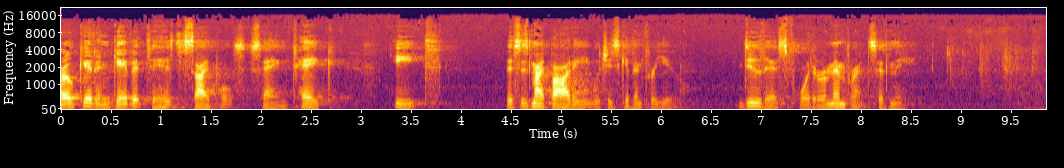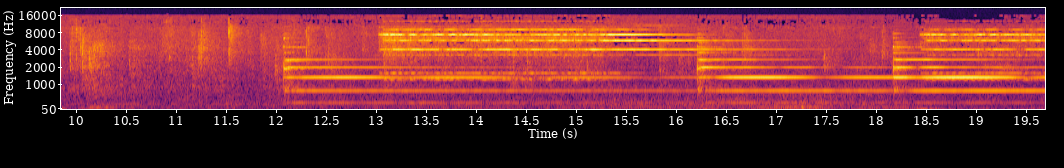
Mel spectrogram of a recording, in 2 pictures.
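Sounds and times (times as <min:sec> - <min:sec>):
speech: 0:00.0 - 0:03.8, 0:04.4 - 0:08.6
mobile phone electronic ringtone melody during a church communion service: 0:12.1 - 0:19.6.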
